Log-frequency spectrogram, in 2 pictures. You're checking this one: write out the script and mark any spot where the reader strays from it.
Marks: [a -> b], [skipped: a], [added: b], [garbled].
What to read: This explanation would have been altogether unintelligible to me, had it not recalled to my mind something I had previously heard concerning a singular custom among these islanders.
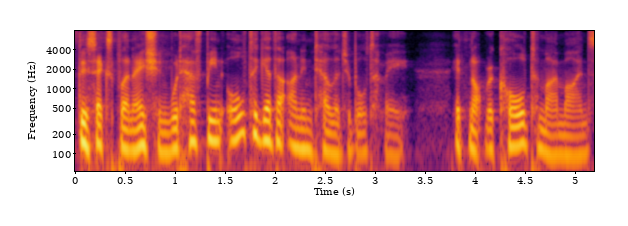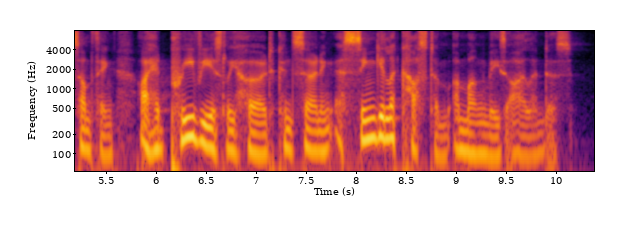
This explanation would have been altogether unintelligible to me, [skipped: had] it not recalled to my mind something I had previously heard concerning a singular custom among these islanders.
